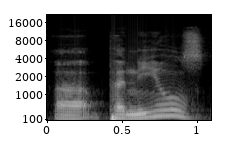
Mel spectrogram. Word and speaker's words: pineal: Now, pineal's cyst, is that how you pronounce it? – Yeah.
